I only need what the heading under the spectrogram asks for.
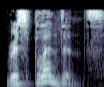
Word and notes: resplendence: British English

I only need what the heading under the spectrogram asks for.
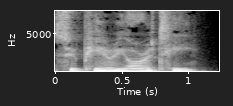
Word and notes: superiority: British English

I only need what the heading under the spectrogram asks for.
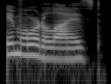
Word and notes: immortalized: British English

